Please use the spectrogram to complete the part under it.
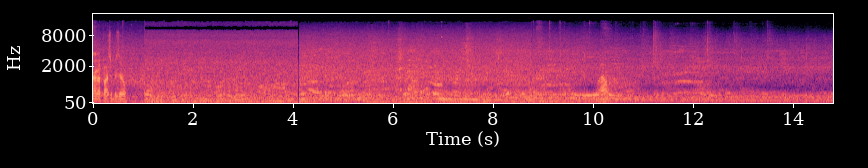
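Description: A crowd of men and women chatters in the background.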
